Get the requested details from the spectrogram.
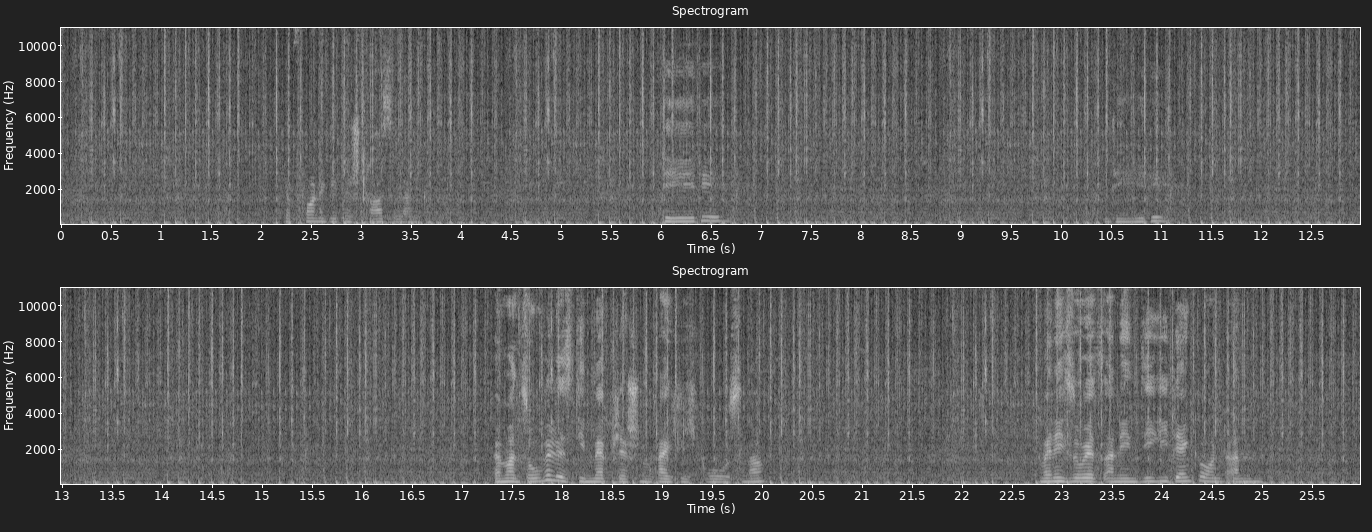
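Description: A tractor engine chugs steadily and rumbles low.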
